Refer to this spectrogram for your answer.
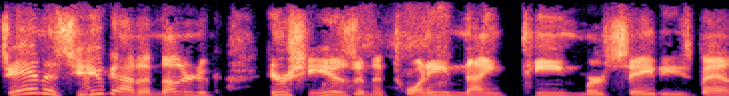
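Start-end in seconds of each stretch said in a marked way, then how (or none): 0.0-1.4 acted-out light, ribbing tease, pitched up. Retelling teasing someone from the same office complex, retelling teasing someone. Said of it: "I'm teasing her".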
